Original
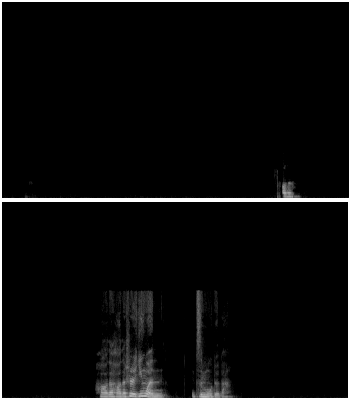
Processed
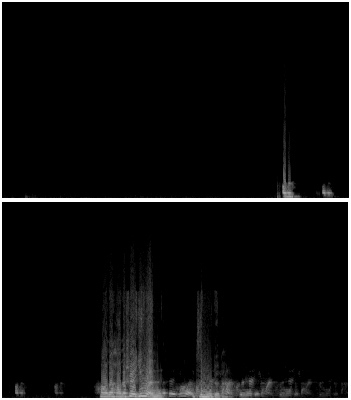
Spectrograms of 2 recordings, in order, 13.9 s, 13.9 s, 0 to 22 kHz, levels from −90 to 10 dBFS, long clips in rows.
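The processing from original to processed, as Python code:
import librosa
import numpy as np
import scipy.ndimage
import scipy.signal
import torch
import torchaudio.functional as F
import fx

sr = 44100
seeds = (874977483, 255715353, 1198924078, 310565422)

y = fx.echo_stepped(x, sr, ms=793, hz=640.0, octaves=0.7, feedback_pct=70, wet_db=-9.0)
y = np.clip(10.0 ** (23.0 / 20.0) * y, -1.0, 1.0) / 10.0 ** (23.0 / 20.0)
y = fx.env_lowpass(y, sr, base_hz=840.0, full_db=-27.0)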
